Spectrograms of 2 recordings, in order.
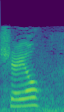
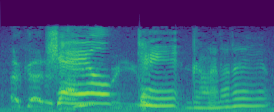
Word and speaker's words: Shale: Am I pronouncing that right, Shale? Like the stone?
